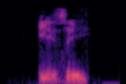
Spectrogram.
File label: "easy", English; adjectives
